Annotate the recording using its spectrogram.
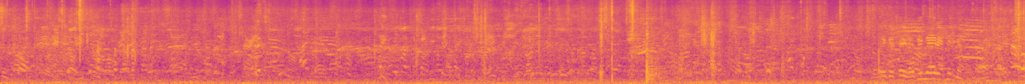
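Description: Indistinct voices of players and onlookers talking and calling out on a baseball field, over a steady low rumble. A single sharp smack rings out about ten seconds in.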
